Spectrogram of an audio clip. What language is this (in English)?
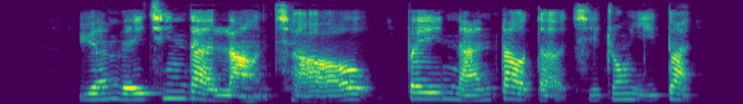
Chinese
